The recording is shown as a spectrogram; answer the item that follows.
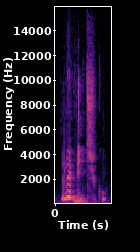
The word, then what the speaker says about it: Levítico: Levítico. Eu tô pronunciando o nome bíblico errado. Levítico.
